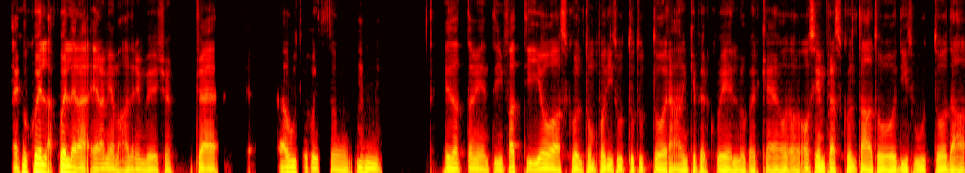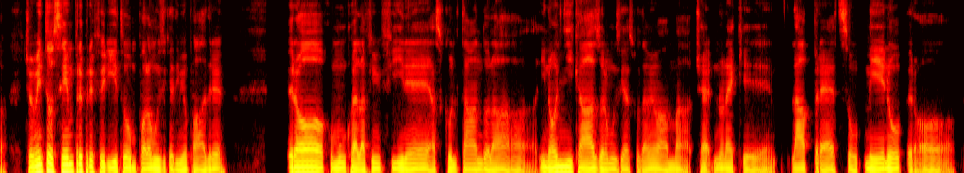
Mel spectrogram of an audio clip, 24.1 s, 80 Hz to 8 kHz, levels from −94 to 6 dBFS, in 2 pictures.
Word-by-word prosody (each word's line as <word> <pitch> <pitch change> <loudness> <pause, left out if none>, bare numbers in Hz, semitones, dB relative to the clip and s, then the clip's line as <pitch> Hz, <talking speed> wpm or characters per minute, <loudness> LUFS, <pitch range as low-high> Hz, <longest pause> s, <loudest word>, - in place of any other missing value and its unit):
Ecco 90 +5 0
quella 120 +2 +3
quella 110 -3 +4
era 90 -2 0
era 85 -2 -2
mia 80 -2 -1
madre 75 +3 -4
invece. 75 0 -3 0.2
Cioè, 80 -2 -1
ha 85 +4 -11
avuto 95 -1 -1
questo 80 -3 -3
mh-mh. 90 -3 +1 0.8
Esattamente, 85 -3 -1
infatti 85 +2 -3
io 80 -1 +2
ascolto 75 0 -2
un 75 - -1
po' 80 - -1
di 75 - +1
tutto 80 +1 -3
tuttora 80 -1 -1
anche 75 0 -2
per - - -4
quello, 70 -1 -1
perché 75 0 -5
ho 70 +1 -2 0.2
ho 80 - -3
sempre 85 0 +1
ascoltato 75 -2 -1
di 75 +1 -2
tutto 75 0 -3
da 70 -1 -2 0.3
cioè - - -3
ovviamente 115 +6 +7
ho 130 - +10
sempre 120 +2 +6
preferito 90 -5 +2
un 85 0 +1
po' 85 - -1
la 85 - +3
musica 85 -2 +2
di 75 - -1
mio 75 -1 +1
padre; 75 +6 -2 0.7
però 95 -1 +5
comunque, 90 +1 +1
alla 80 -1 +2
fin 85 0 +1
fine, 85 -2 +1
ascoltandola, 75 -2 -3
in 90 0 +2
ogni 95 +2 +6
caso, 90 -1 +1
la 80 - +1
musica 80 -1 -1
che 80 - -7
ascolta 75 0 -6
mia 80 +1 0
mamma, 75 0 -3
cioè - - -5
non 80 +1 -1
è 85 - -1
che 70 -1 -5 0.2
la 80 -1 -3
apprezzo 75 -2 -4
meno, 85 0 +3
però 70 0 -6
80 Hz, 170 wpm, -22 LUFS, 75-90 Hz, 0.8 s, ho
